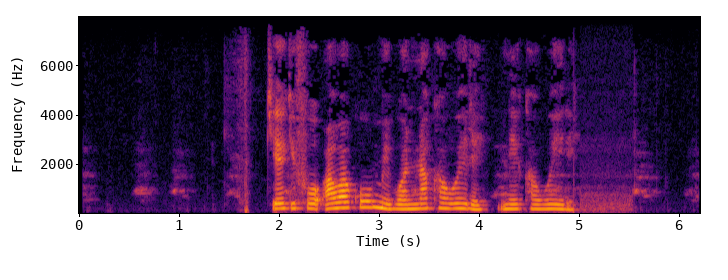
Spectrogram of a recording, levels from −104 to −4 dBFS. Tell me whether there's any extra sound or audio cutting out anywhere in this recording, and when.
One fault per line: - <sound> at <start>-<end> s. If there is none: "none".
none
